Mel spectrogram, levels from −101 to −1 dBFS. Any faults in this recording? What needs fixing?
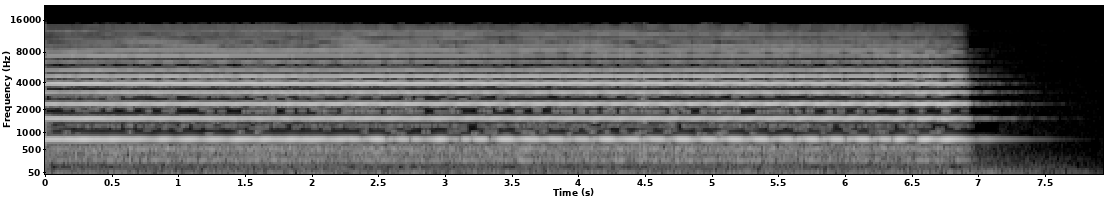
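HE-AAC compression damage runs through the whole music clip, and it is plainly audible. The treble sounds gritty and metallic. It is likely caused by spectral band replication. The codec keeps only the lower spectrum and fakes the top by copying lower bands upward under a coarse envelope. Those copied harmonics do not line up with the real ones. Nothing is present above 14.8 kHz. The degree of damage points to a very low bitrate, around 20 kbps. To prevent it, encode from the original source at a much higher bitrate, or use plain AAC or a lossless format.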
